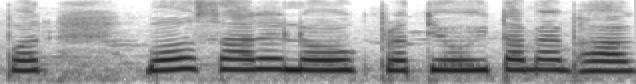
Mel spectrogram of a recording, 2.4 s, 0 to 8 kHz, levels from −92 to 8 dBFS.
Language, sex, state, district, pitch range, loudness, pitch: Hindi, female, Himachal Pradesh, Shimla, 370-385 Hz, -10 LUFS, 375 Hz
